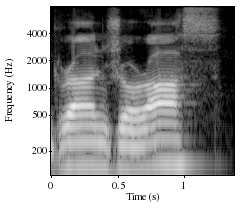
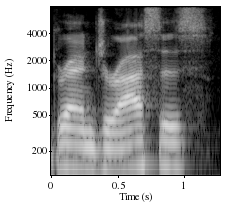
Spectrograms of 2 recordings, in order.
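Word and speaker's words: Grandes Jorasses: Grand juroras. Uh you'd probably say it grand jurasses. Grand Jurasses is probably an English way to say that, but it's actually grand. Uh again, you don't pronounce the s.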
